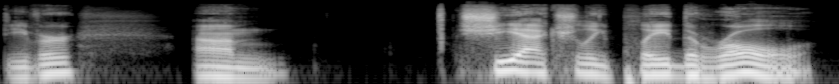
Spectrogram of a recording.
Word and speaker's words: Dever: 2, Caitlin Dever, apparently her last name is pronounced Dever, she actually played the role of Cassie Drake at the end of Uncharted 4.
